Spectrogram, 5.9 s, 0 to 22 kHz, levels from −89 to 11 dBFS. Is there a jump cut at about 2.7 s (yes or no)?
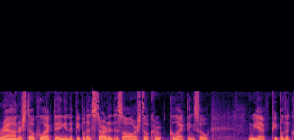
no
